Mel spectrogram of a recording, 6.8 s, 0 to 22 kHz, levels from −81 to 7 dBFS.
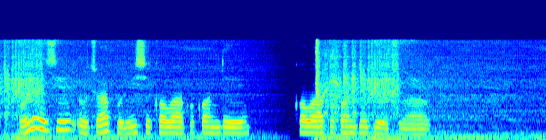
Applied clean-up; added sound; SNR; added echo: none; Engine / Car; 6 dB; none.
